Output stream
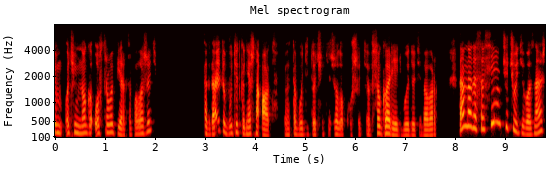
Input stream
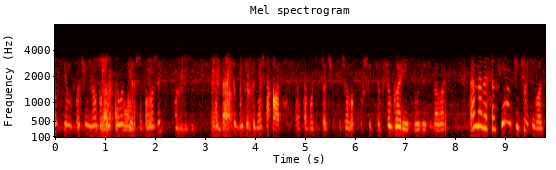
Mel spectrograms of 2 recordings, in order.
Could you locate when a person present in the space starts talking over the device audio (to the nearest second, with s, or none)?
1 s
